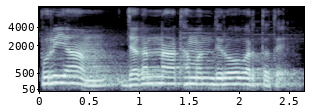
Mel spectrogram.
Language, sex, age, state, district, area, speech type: Sanskrit, male, 18-30, Karnataka, Uttara Kannada, rural, spontaneous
